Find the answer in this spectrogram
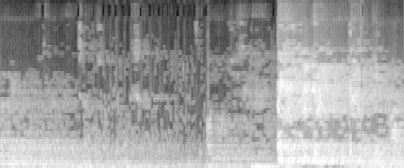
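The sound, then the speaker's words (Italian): Someone clearing phlegm from the throat: rough, gravelly rasping that builds to a louder, harsher burst near the end. “Si toglie il catarro dalla gola.”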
